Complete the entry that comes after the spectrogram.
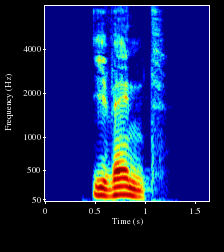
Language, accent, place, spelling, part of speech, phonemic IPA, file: German, Germany, Berlin, Event, noun, /iˈvɛnt/, De-Event.ogg
- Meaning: event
